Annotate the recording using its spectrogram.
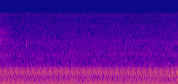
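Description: Steady low electrical hum with a faint hiss: room tone, unchanging throughout.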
